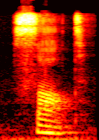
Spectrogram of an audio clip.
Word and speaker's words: salt: 我们在讲的首音就是 s，s 的发音也是跟自然拼读跟国际音标也是一样，s，s，s，salt，salt，salt，啊，注意啊，a 加 l 就念 o，o，o，再一遍啊，h，我们的发音为 h，h，hot，hot，hot。 s s s s salt salt salt。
